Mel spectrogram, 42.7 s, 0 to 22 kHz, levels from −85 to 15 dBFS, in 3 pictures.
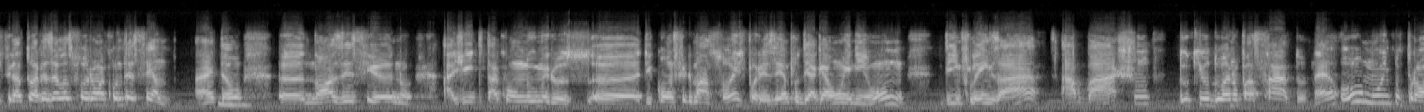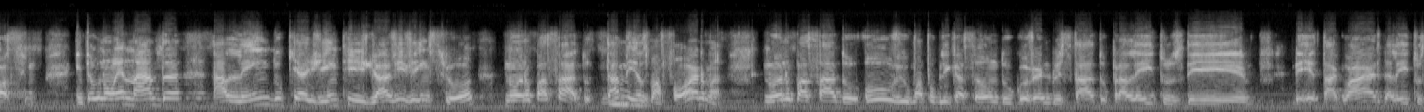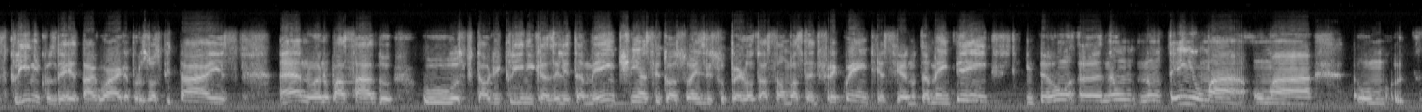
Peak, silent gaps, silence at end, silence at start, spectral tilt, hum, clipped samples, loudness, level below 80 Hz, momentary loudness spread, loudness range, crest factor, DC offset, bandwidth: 0 dBFS; none; 0 s; 0 s; -0.5 dB/octave; none; under 0.1%; -15 LUFS; -56 dBFS; 8 LU; 4 LU; 16 dB; under 0.1%; 14.5 kHz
